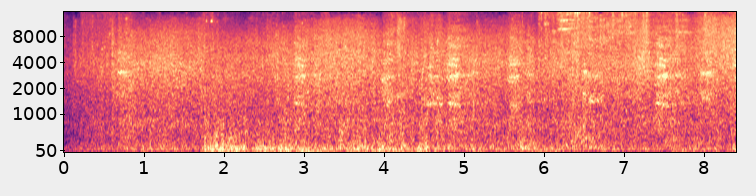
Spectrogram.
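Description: Strong wind roars across the landscape in Death Stranding, a loud, continuous broadband rush that surges stronger after a couple of seconds and keeps blowing steadily without letup.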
